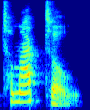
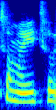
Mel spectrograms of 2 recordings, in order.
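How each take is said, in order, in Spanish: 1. Se dice con acento británico. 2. Se dice con acento estadounidense. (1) "British would be tomato" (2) "but that's American English"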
